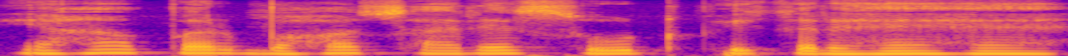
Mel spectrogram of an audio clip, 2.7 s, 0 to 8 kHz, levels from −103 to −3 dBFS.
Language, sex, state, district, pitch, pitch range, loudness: Hindi, male, Jharkhand, Palamu, 160 Hz, 150-170 Hz, -19 LUFS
